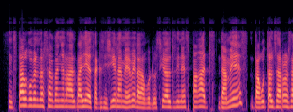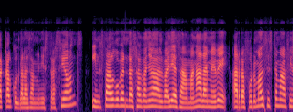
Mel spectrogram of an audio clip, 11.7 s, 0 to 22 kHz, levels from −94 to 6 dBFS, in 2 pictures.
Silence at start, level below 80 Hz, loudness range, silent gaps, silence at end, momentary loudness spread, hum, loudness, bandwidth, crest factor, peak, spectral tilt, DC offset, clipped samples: 0.2 s; -60 dBFS; 2 LU; none; 0 s; 7 LU; none; -18 LUFS; 10.5 kHz; 18 dB; 0 dBFS; -5 dB/octave; under 0.1%; under 0.1%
